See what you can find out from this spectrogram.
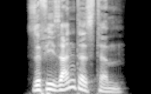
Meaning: strong dative masculine/neuter singular superlative degree of süffisant
- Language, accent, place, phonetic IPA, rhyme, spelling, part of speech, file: German, Germany, Berlin, [zʏfiˈzantəstəm], -antəstəm, süffisantestem, adjective, De-süffisantestem.ogg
